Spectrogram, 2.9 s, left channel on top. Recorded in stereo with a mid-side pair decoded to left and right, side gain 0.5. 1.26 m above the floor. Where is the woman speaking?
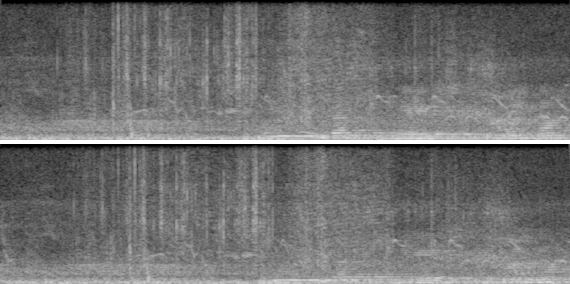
70° left, 6 m.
